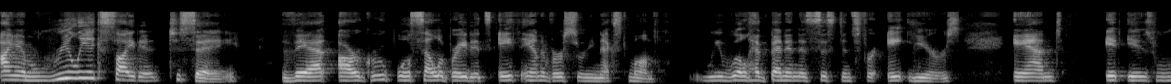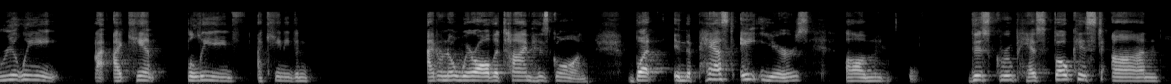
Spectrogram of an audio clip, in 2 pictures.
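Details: Support group member recovering from a brain injury, with aphasia. Finding: aphasia.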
